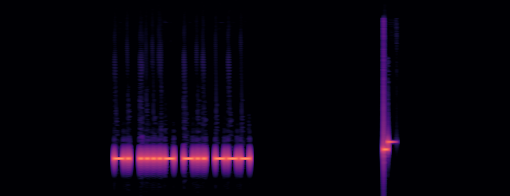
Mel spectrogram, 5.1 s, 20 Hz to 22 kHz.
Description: Morse code, heard as a keyed tone, about 38 wpm, 700 Hz. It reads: N4DO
